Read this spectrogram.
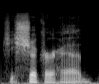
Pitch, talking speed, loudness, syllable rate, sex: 100 Hz, 240 wpm, -16 LUFS, 4.7 syllables/s, male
